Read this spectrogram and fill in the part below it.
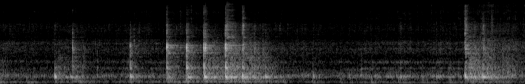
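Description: A utensil stirs tomato puree into frying masala in a pan with a run of clear, close scraping strokes over a low sizzle. The strokes cluster in the middle and pause, and one more scrape comes near the end.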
